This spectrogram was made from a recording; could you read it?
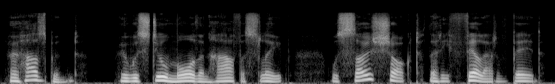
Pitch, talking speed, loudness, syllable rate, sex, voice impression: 150 Hz, 195 wpm, -17 LUFS, 4.7 syllables/s, male, masculine, adult-like, slightly soft, slightly calm, friendly, kind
